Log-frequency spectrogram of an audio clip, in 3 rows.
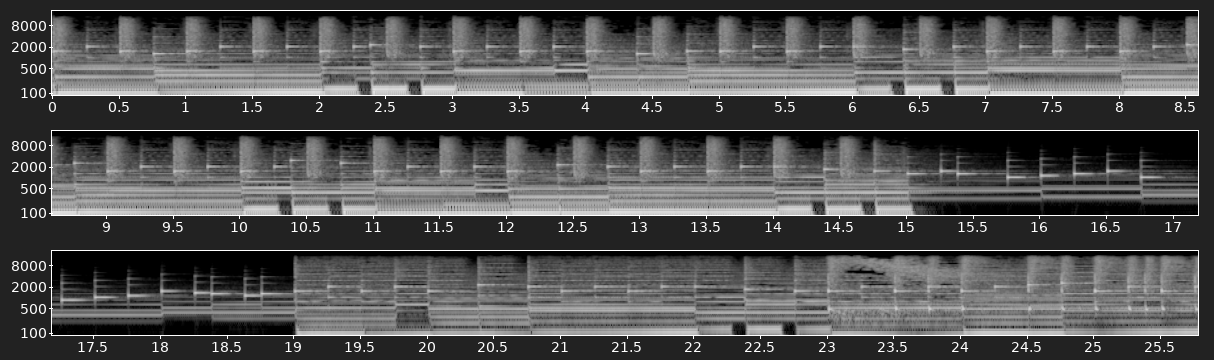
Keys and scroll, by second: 15.6 ctrl+-, 20.2 ctrl+-, 22.7 ctrl+c, 22.8 ctrl+v, 25.0 ctrl+v.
